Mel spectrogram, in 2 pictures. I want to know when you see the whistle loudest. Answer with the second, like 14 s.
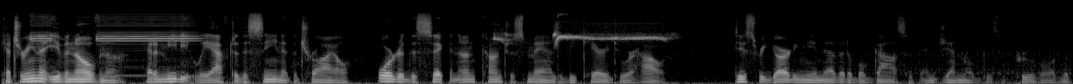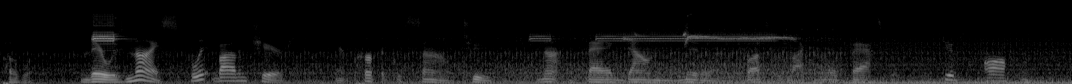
6 s.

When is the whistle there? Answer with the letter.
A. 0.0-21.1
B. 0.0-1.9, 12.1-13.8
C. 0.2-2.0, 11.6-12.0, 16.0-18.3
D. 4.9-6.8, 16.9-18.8
D.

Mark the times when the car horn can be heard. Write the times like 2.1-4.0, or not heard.
0.2-2.0, 11.6-12.0, 16.0-18.3.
